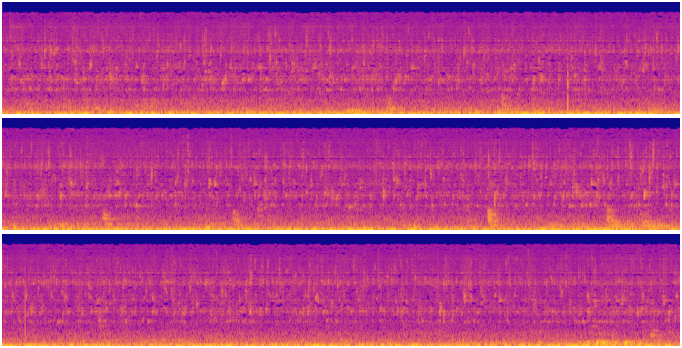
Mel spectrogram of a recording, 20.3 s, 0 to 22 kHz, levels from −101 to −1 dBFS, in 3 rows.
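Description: At 5.65 to 5.67 s a loud pop cuts through the audio. It is a single sharp crack, roughly 15 dB above the surrounding sound. The audio carries on beneath it unchanged. A second loud pop follows at 13.79 to 13.81 s. It is again a single hit, a little softer at roughly 10 dB above the signal. Each is a sudden electrical pulse riding on the signal, likely from a switch, a plug, static or a driver glitch.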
